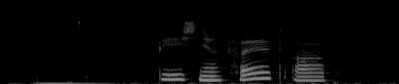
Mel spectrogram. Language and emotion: Russian, sad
